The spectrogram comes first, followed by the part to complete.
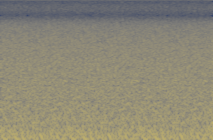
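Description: A steady, even hiss of noise, like static, with no notes or beat: a noise texture filling a break in an electronic hip hop track.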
